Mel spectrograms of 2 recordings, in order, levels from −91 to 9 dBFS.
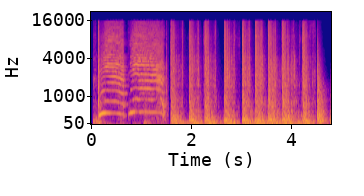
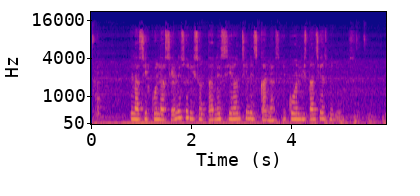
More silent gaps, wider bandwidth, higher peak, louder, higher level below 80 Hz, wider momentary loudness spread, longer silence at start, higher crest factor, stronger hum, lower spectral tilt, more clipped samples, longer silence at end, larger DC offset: neither; first, 16 kHz vs 13 kHz; about the same, -6 dBFS vs -8 dBFS; first, -17 LUFS vs -27 LUFS; first, -24 dBFS vs -40 dBFS; second, 5 LU vs 18 LU; about the same, 0.05 s vs 0.05 s; second, 12 dB vs 18 dB; neither; second, -3.5 dB/octave vs -5 dB/octave; neither; about the same, 0 s vs 0 s; neither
